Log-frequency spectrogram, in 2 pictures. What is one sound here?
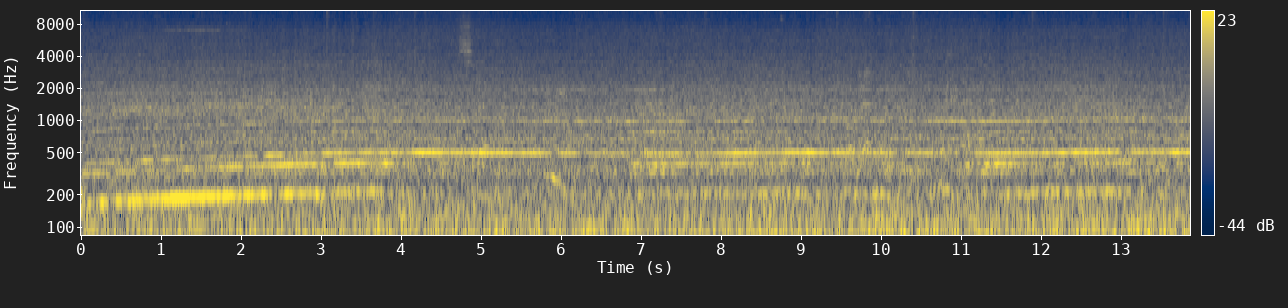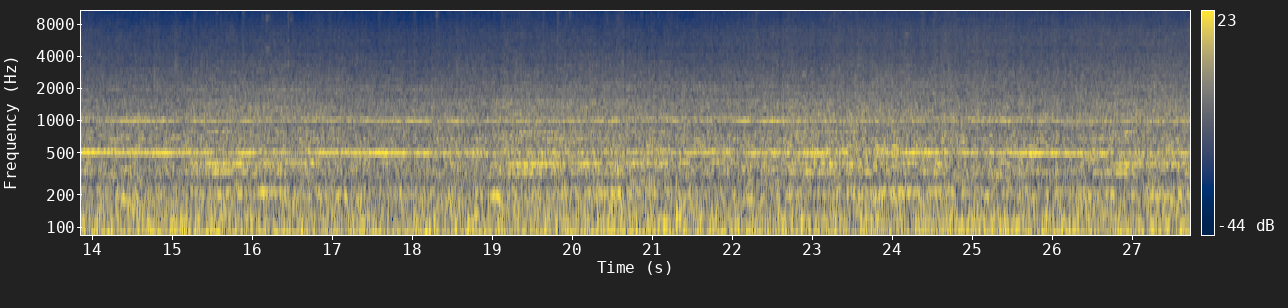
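A vehicle's engine hums steadily with a rumble that echoes through a tunnel.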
